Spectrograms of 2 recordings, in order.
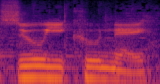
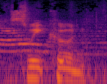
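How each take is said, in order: First: The name ends with an added 'neh' syllable. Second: The name ends with a bare 'n' sound. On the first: The speaker calls it wrong. "if they wanted it to be Suikune, they would have used N E" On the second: The speaker calls it right. "they very deliberately use the N by itself"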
